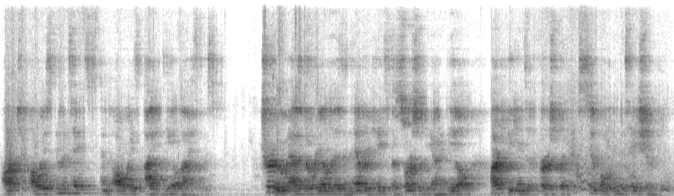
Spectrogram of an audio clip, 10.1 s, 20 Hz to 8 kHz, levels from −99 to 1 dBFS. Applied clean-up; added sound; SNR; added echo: neural separator model SepFormer DNS4.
